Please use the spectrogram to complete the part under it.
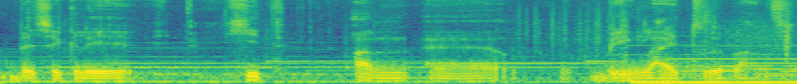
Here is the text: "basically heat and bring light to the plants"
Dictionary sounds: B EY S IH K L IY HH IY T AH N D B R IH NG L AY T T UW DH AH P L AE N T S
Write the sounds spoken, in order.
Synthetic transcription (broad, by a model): B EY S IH K L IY HH IY T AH N B IY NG L AY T T UW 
